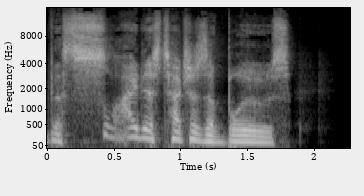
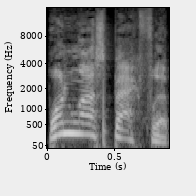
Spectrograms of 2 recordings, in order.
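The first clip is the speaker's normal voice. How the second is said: high, exultant, triumphant shout. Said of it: "just exultantly like".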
